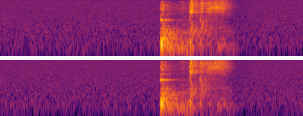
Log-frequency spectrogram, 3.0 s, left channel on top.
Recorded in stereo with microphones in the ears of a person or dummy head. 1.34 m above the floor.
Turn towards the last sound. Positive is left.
turn(degrees=-10)  # may be behind; listen again after turning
